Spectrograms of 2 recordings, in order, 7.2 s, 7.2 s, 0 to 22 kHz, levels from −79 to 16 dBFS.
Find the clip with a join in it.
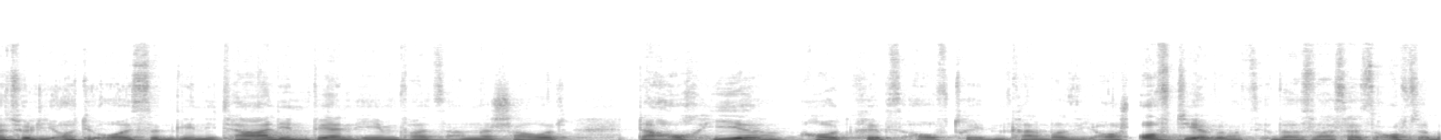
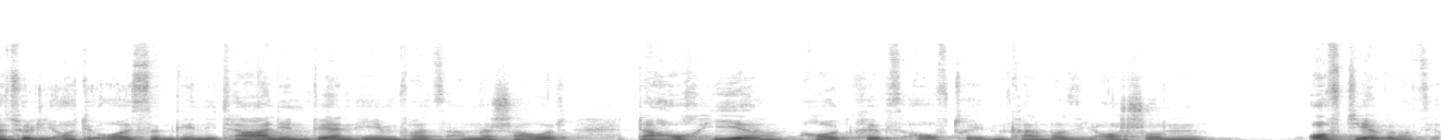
first; 1 cut; at 5.6 s

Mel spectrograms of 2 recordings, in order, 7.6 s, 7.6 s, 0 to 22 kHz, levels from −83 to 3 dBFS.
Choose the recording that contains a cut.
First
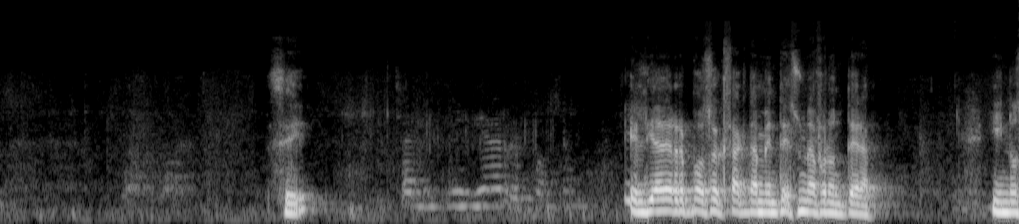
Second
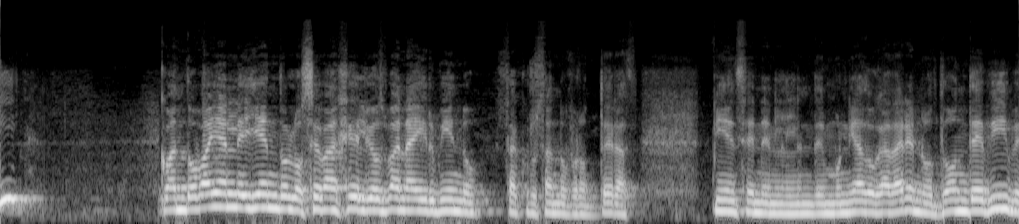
second; 1 cut; at 1.2 s

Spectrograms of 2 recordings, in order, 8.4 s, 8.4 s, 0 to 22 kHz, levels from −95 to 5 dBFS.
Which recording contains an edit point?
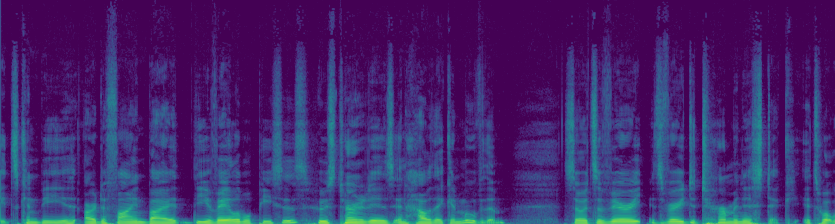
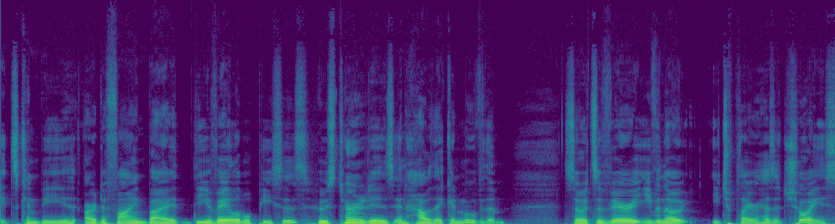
first; 1 cut; at 6.4 s

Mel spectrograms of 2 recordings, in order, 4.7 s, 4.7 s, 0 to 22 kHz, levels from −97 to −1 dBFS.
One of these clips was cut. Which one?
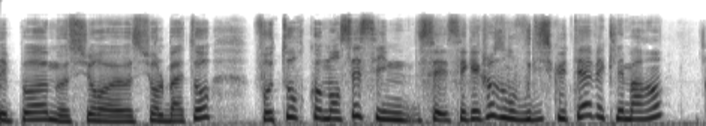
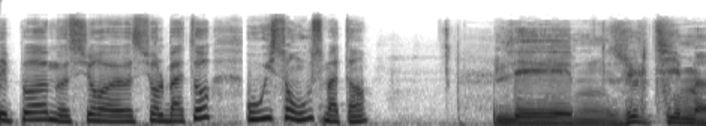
second; 2 cuts; at 1.6 s, 3.3 s

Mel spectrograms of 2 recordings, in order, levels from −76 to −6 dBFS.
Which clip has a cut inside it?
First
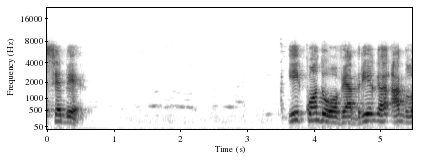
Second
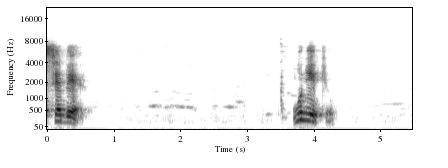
second; 1 cut; at 3.6 s

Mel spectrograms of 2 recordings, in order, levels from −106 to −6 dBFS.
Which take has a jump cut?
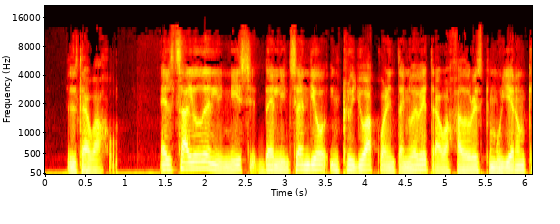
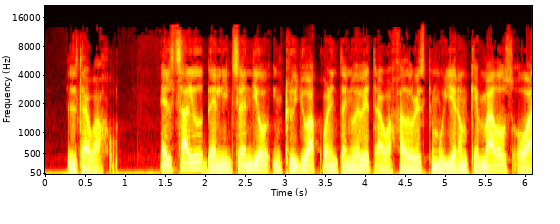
second; 1 cut; at 1.9 s

